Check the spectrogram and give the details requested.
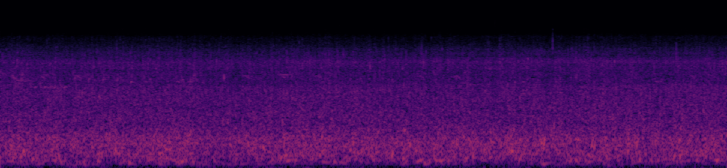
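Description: River water rushing steadily over a shallow riffle, an even hiss of flowing water.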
